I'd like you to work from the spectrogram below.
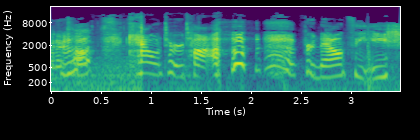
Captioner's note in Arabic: يضحك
